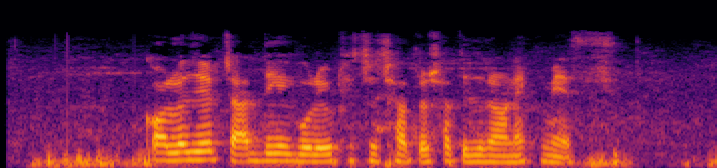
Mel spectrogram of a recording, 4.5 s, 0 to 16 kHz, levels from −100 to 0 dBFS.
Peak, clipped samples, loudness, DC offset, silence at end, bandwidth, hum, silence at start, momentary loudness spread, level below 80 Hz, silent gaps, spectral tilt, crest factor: -2 dBFS; under 0.1%; -20 LUFS; under 0.1%; 0 s; 7.6 kHz; none; 0.2 s; 15 LU; -44 dBFS; none; -7.5 dB/octave; 18 dB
